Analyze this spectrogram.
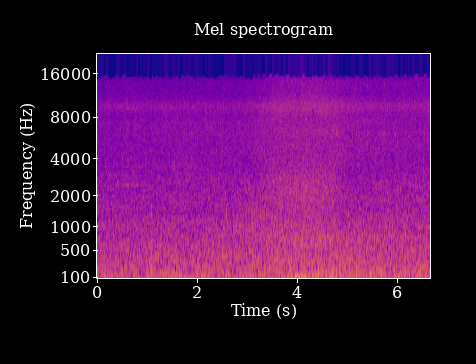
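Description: Johnston Creek rushing through the canyon: a steady, even hiss of running water, swelling slightly about four seconds in.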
